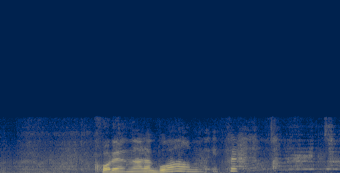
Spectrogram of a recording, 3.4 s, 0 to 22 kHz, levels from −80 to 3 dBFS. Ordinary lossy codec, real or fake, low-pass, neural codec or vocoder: none; fake; 7.2 kHz; codec, 16 kHz in and 24 kHz out, 0.6 kbps, FocalCodec, streaming, 2048 codes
